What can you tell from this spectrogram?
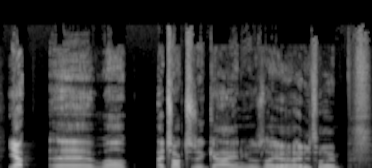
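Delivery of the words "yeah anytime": goofy cartoon voice, much higher. Quoting a guy he asked about performing, Goofy-like voice. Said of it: "why do you sound like Goofy?".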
